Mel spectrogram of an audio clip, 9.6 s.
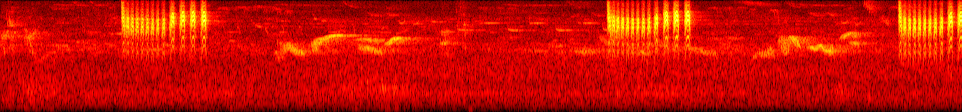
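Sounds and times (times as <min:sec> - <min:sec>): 
Eurasian blue tit singing: 0:00.0 - 0:09.6.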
